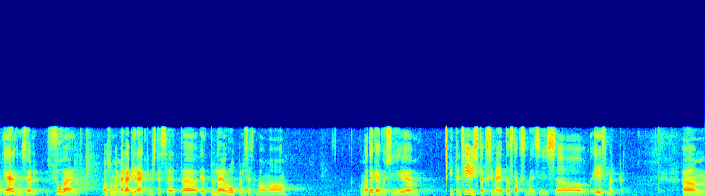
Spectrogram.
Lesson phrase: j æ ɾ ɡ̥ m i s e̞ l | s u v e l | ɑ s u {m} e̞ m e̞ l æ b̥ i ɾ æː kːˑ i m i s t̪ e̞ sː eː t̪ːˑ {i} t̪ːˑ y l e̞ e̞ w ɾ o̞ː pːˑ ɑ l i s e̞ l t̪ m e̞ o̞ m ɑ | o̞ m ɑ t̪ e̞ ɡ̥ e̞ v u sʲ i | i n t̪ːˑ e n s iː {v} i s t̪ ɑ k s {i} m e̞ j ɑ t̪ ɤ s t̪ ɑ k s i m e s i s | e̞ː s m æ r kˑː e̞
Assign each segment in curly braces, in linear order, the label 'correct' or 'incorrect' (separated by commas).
correct, incorrect, correct, correct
